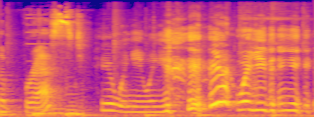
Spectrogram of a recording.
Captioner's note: laughs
